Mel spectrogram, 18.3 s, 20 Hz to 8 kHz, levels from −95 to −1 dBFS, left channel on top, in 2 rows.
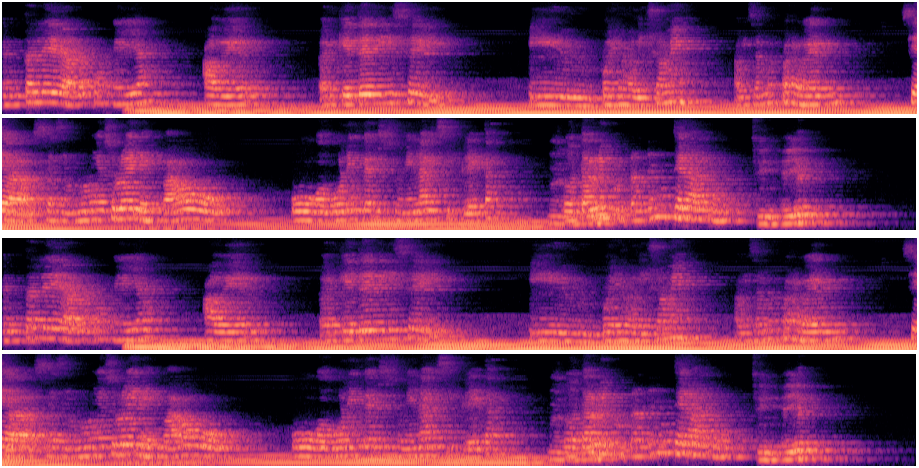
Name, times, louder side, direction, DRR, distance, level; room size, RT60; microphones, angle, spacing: voice 1, 0.0-1.5 2.0-2.7 3.2-4.5 5.3-6.9 7.3-8.4 9.0-11.4 12.0-14.1 14.8-16.5, left 3 dB, 50° left, -3 dB, 0.4 m, -26 dB
sound 1, 1.2-14.4, right 1 dB, 80° right, 0.3 m, -25 dB
voice 2, 14.6-15.1 16.7-17.2, equal, 20° left, -9 dB, 1.3 m, -27 dB
4.5 x 2.1 x 2.8 m, 1.0 s
head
